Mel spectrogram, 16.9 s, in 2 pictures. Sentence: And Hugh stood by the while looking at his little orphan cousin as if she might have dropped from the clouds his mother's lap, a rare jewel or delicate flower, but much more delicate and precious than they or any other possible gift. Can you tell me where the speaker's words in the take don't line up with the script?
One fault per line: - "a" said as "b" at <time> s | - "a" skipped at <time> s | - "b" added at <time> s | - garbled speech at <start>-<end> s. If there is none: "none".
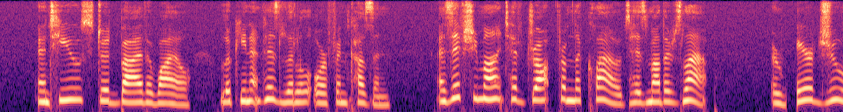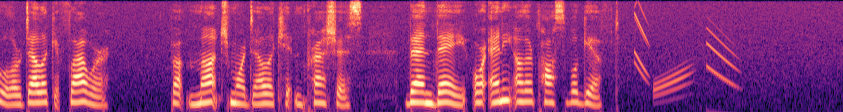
none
